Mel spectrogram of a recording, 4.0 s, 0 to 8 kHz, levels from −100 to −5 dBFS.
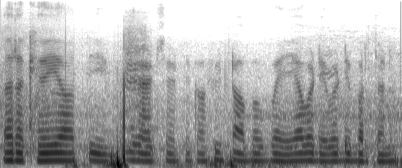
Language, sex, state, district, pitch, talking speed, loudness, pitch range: Punjabi, male, Punjab, Kapurthala, 130 Hz, 210 wpm, -24 LUFS, 130-135 Hz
